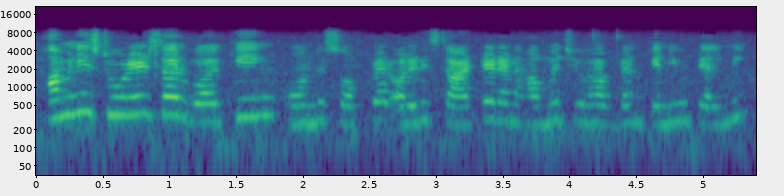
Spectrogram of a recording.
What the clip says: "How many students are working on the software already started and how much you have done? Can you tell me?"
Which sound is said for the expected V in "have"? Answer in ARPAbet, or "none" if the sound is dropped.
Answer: V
